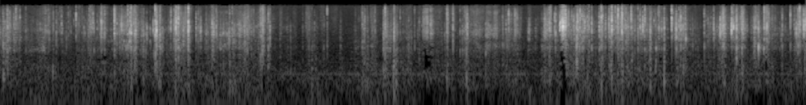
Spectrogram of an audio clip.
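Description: Clear plastic packet crinkling in dense, irregular crackles as a paper letter set is handled and slid about inside it. There is a quieter stretch about four seconds in, then busier, louder crinkling in the second half.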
